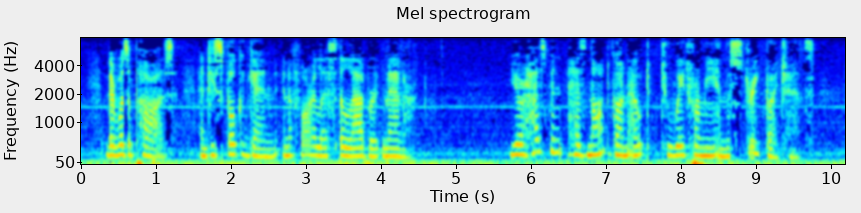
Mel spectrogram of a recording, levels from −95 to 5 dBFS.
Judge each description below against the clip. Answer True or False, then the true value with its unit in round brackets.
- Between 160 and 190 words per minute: True (170 wpm)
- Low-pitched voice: False (210 Hz)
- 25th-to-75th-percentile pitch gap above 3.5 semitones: False (2.7 semitones)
